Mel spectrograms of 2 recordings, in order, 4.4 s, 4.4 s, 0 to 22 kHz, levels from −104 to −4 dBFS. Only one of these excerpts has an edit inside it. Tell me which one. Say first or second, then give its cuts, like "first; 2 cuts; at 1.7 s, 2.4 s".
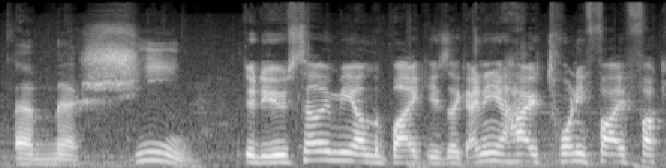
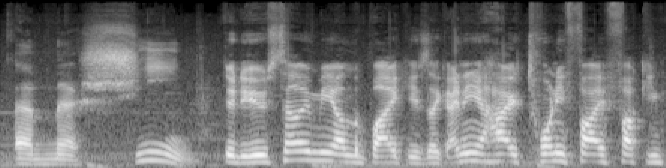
second; 1 cut; at 1.3 s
